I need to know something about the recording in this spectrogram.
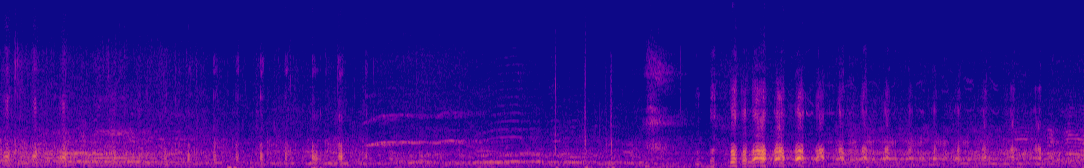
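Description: Live audience laughing and chattering, then loud clapping that breaks out about five and a half seconds in.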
